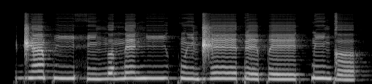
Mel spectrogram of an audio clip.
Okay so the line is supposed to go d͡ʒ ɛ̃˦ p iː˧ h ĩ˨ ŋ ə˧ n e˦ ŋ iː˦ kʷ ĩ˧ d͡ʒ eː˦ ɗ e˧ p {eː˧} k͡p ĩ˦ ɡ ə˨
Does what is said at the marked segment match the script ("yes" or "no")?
yes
